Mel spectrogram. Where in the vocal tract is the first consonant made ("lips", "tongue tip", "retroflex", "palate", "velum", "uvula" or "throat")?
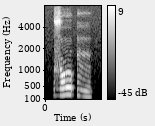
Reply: tongue tip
